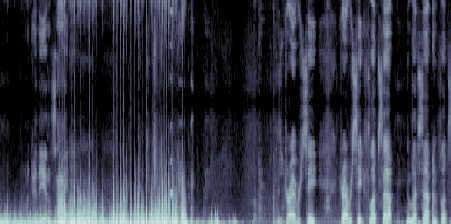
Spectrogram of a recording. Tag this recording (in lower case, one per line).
speech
